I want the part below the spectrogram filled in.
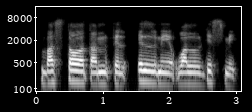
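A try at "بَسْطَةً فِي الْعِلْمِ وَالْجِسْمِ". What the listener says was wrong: টান হবে না, হ্যাঁ। বাস পতাং ফিল ইলমি ওয়াল জিসমি।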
